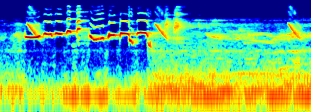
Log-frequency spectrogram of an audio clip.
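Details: Magpie-robin singing as a lure to get rival birds going: a fast burst of bright, clipped whistles and slurs lasting under two seconds, followed by quiet faint whistling and a single downward sweep, over low background hum.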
